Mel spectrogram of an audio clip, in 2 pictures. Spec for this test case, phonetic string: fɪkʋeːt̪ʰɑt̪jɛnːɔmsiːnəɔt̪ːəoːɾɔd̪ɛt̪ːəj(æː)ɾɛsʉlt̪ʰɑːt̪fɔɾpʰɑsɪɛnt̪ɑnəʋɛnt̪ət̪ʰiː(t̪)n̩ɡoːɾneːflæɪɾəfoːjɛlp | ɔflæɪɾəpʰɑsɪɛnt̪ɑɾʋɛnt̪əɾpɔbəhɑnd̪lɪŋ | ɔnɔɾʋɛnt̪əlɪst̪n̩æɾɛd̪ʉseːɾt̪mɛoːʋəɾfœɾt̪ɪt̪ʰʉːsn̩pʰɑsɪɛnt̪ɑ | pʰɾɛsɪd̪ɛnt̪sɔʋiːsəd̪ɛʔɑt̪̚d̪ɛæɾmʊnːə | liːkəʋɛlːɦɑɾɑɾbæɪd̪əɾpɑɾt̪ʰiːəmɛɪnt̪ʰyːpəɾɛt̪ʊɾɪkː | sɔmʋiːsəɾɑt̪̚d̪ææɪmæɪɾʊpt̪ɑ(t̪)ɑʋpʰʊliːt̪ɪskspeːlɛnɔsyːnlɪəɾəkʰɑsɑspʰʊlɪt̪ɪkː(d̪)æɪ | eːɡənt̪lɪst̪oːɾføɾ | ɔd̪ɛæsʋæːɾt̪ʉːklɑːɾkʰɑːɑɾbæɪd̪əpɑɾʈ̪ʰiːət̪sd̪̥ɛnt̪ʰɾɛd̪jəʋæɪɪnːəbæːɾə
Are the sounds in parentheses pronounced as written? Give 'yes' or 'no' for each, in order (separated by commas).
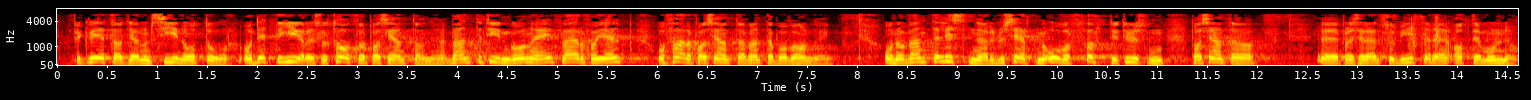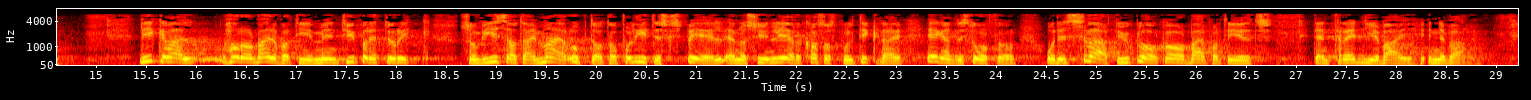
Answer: no, no, yes, yes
